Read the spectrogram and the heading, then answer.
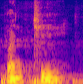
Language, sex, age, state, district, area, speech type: Punjabi, male, 45-60, Punjab, Pathankot, rural, spontaneous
